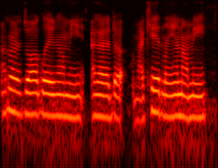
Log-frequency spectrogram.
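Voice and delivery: usual speaking voice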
